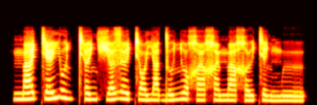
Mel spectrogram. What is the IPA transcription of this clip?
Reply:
ma cɛjoʎ cʰɜʎçɐzɜcɔ jadoʎoχɜ χɛmaχɯcɐʎ mɯ

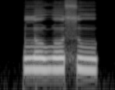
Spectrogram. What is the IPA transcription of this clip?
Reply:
lowosu

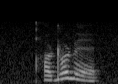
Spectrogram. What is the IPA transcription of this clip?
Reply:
qʰoɖɔɳɛ

